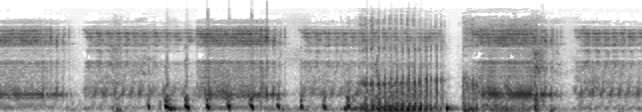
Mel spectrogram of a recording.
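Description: Loud, raspy snoring in several long rattling bursts, each separated by a short pause, with a deep guttural flutter running through them and no talking.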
